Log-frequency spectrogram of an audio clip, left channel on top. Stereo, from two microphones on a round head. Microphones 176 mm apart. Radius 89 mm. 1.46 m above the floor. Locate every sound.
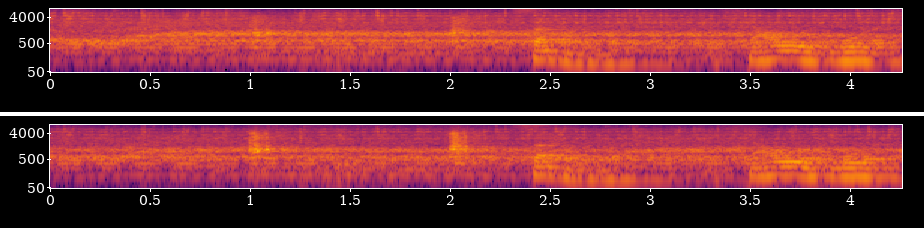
1.0 s ticking: 35° right (ahead or behind), 0.9 m
2.3 s a man speaking: 30° left (ahead or behind), 1.5 m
